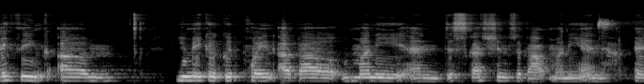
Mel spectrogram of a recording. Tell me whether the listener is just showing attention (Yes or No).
Yes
